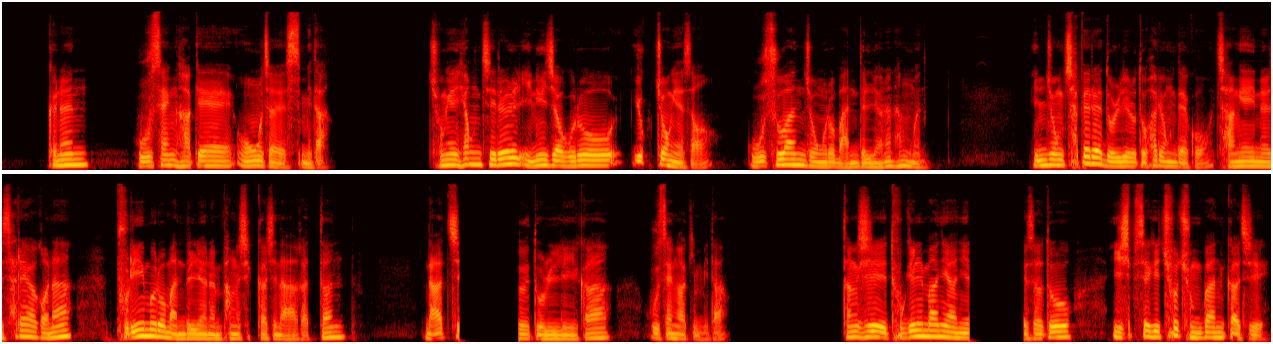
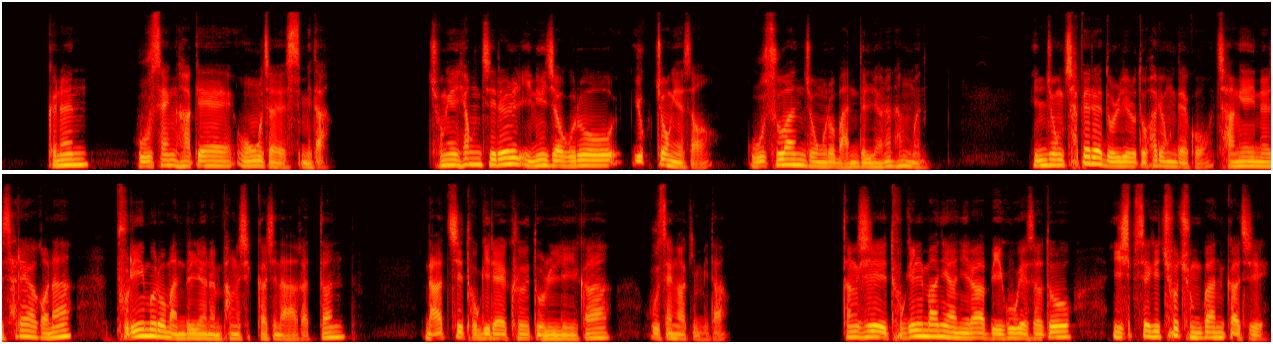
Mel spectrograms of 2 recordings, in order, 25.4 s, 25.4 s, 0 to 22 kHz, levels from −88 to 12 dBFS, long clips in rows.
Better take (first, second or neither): second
